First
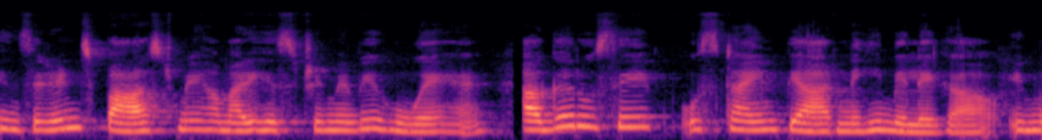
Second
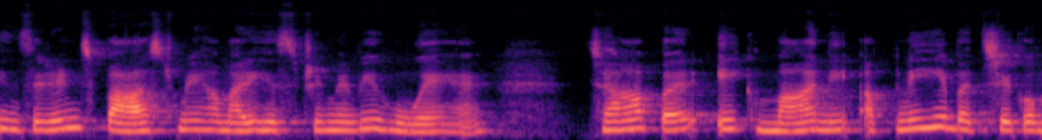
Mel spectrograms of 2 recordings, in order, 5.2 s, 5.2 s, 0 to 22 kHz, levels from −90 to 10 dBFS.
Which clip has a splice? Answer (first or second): first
